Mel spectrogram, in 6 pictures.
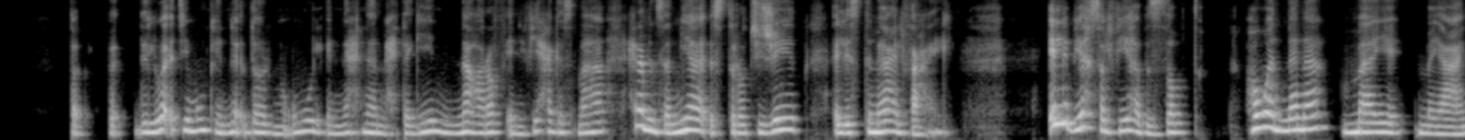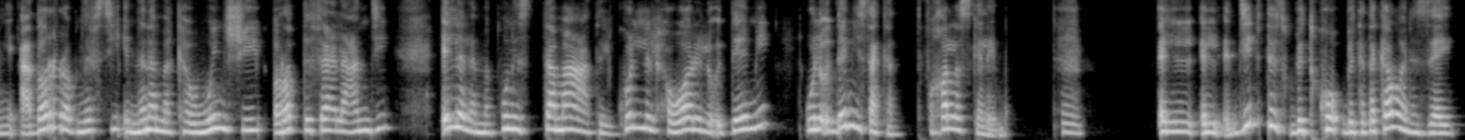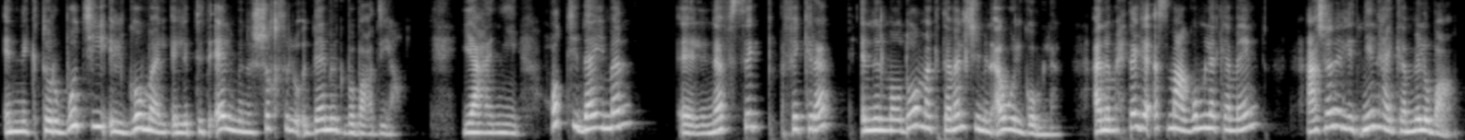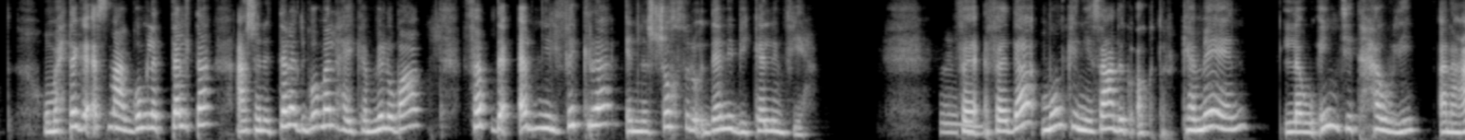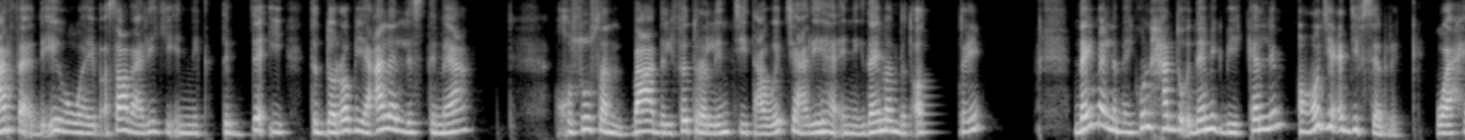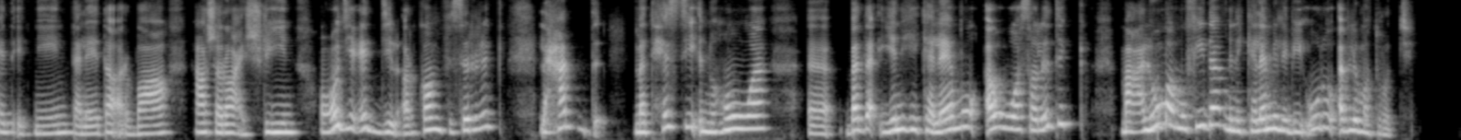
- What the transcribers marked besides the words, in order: none
- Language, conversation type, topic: Arabic, advice, إزاي أشارك بفعالية في نقاش مجموعة من غير ما أقاطع حد؟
